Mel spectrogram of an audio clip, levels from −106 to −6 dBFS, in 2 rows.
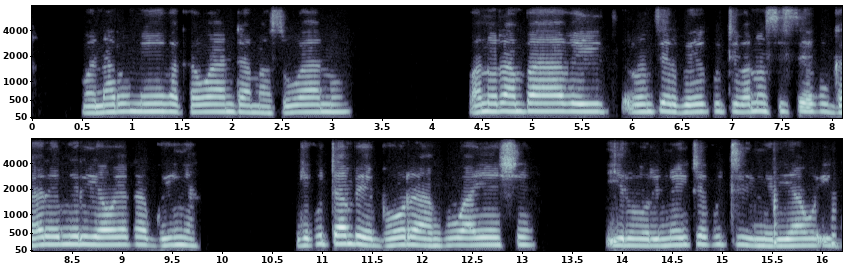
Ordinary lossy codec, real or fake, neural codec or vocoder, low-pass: Opus, 24 kbps; real; none; 7.2 kHz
